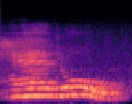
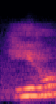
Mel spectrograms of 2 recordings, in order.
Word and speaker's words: হেরো: হ্যারো, হেরো নয়। হেরো শব্দটা কিন্তু অন্যভাবে ইউজ হয়, এবং সেটা হচ্ছে এটা একটা অপভ্রংশ, যেটাকে বলে হেরো মানে হেরে গেছে যে, সেই অর্থে। কিন্তু যখন হেরা অর্থাৎ দেখা, একটা ধাতু তো, ধাতু থেকে আসছে জিনিসটা তৈরি হচ্ছে, শব্দটা তৈরি হচ্ছে, তখন কিন্তু হ্যারো।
